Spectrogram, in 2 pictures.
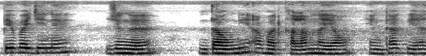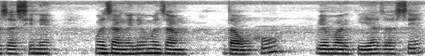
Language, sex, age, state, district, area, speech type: Bodo, female, 60+, Assam, Kokrajhar, rural, spontaneous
